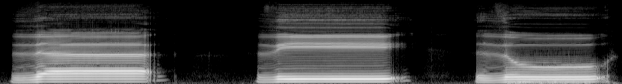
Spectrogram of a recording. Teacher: یہ ہے ذال، اس کو نرمی سے پڑھا جاتا ہے، اس میں سیٹی نہیں ہے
